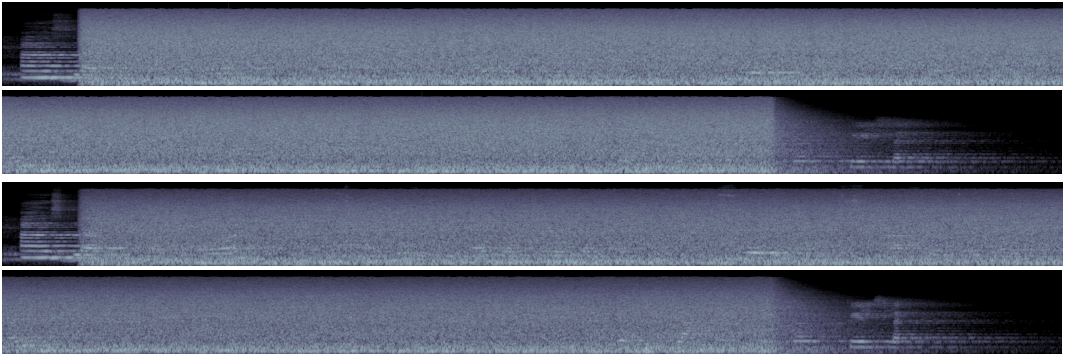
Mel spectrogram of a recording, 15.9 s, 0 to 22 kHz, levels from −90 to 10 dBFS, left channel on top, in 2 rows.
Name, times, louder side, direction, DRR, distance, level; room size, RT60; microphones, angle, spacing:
voice 1, 0.1-2.0 2.4-5.0 5.3-8.3, right 1 dB, 45° right, 1 dB, 1.3 m, -36 dB
sound 1, 0.6-13.8, left 4 dB, 25° left, 0.4 m, -25 dB
voice 2, 12.6-14.7, right 3 dB, 75° right, 2 dB, 0.6 m, -38 dB
13.5 x 5.1 x 6.2 m, 2.2 s
head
